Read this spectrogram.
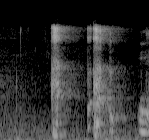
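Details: Young child pretending to cough: two short, soft, breathy cough sounds; acted cough.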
